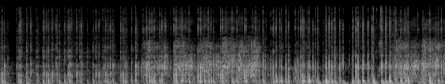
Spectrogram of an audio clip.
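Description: Long nails tap and scratch the cover of a flat, rigid tablet folio case made of faux leather over a hard shell and printed with a tree design. The result is a rapid, irregular stream of short, dull taps mixed with scratchy rustling, with little ring after each tap.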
